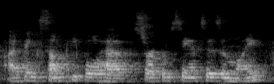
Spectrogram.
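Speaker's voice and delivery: ordinary delivery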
